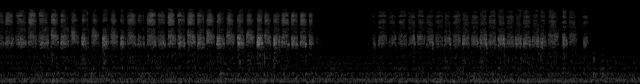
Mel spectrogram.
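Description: Felt-tip marker scribbling on paper in rapid back-and-forth strokes as it shades in colour, with a short pause about halfway through before the strokes resume.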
